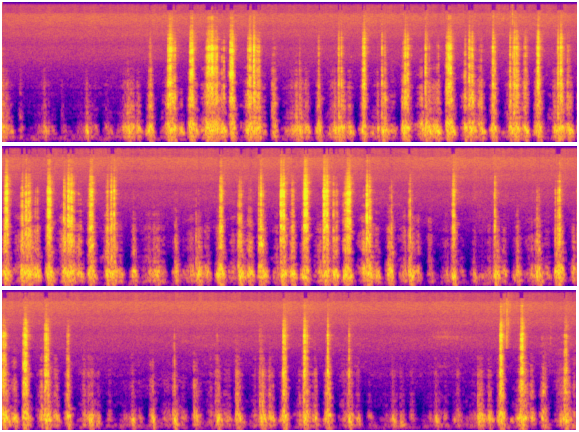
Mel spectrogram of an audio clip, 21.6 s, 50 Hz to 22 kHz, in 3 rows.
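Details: Heart sounds recorded at position P, rate 120 bpm: tachycardia with very quiet periods and extreme beat-to-beat variation in S1 and S2 intensity, swinging sharply in loudness.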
